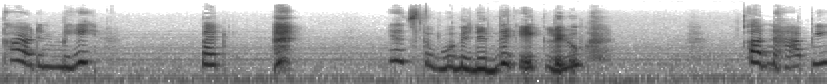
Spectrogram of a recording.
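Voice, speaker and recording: A put-on character voice rises to an extremely high pitch. It moves at a very slow pace with long, frequent pauses. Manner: polite, timid, earnest.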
